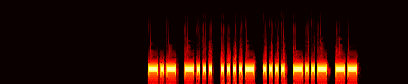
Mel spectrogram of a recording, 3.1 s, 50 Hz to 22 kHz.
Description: Morse code, heard as a keyed tone, about 53 wpm, 700 Hz. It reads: KB4HXM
